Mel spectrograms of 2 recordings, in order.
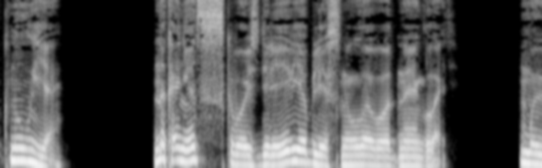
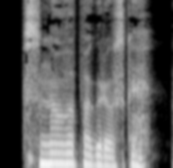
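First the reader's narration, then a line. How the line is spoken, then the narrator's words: Tired sigh. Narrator (Russian): вздохнул я, чувствуя, как устали мышцы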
